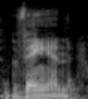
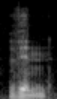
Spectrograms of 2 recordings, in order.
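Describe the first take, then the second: First: The vowel is full and clearly pronounced. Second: The vowel is reduced and very short.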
